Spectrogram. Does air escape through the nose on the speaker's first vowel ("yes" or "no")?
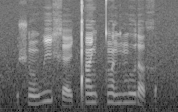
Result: yes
